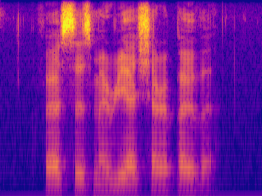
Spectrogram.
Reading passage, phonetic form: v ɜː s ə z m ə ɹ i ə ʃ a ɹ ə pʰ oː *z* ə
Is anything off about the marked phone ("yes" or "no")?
yes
